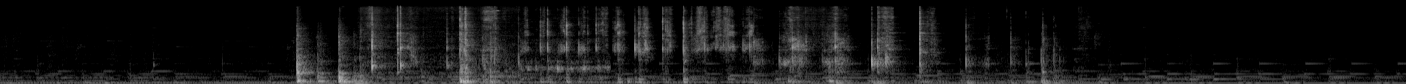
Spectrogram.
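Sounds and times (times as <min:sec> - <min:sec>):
metal spoon scraping saucepan: 0:03.6 - 0:10.8.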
